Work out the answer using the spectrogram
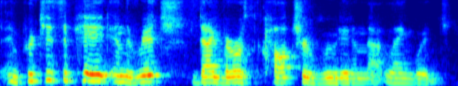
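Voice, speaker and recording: A woman's voice: mid-range voice, rough recording. Woman presenter explaining in a presentation.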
